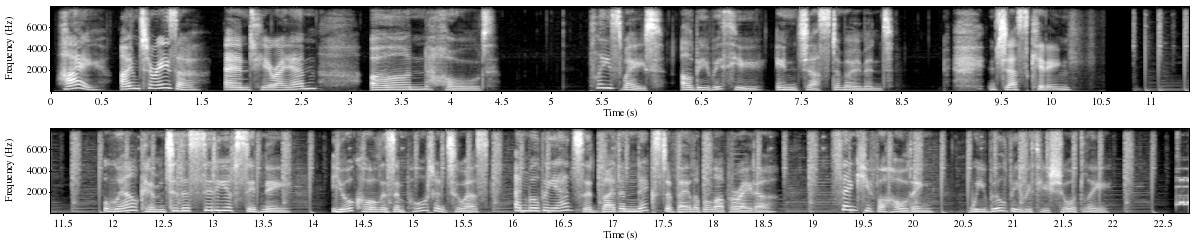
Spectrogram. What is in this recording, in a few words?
IVR Compilation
